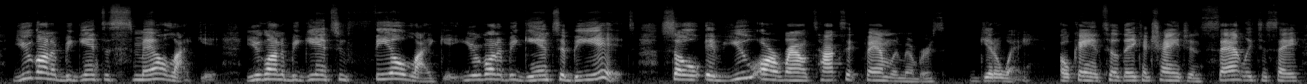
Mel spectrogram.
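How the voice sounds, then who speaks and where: A woman from the Southern United States, speaking with a country lilt in a pushed, bright, medium-pitched voice, is a vlogger giving family advice. She addresses viewers directly, casually and emphatically, repeating phrases for stress and checking in with her listeners.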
